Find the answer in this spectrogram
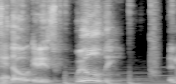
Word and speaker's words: Willdy: It is Willdy. The name is it's Willdy. I have to correct it. Yes, I have to pronounce that properly. I feel terrible because I've been saying it Wildly forever.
